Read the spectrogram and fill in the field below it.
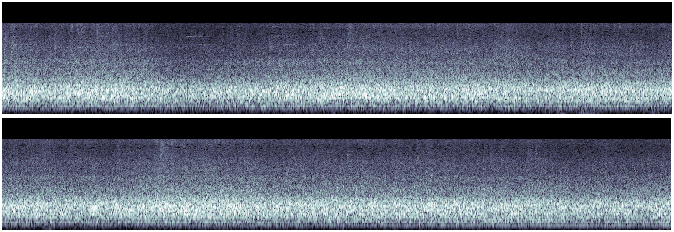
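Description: Storm sounds in the background: a steady, dense rush of rain-like noise that holds constant for the whole stretch, with no distinct peaks and no one speaking.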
